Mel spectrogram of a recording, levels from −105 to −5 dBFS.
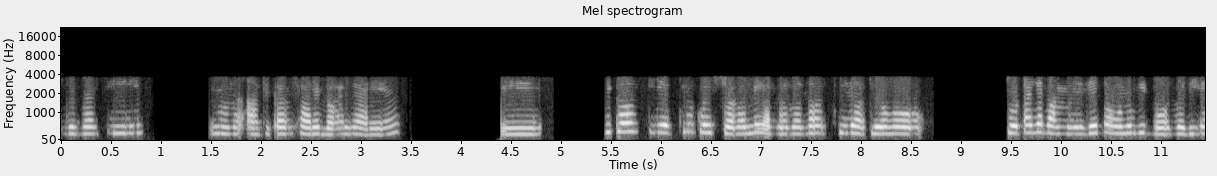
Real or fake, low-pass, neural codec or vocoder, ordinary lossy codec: real; 3.6 kHz; none; none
